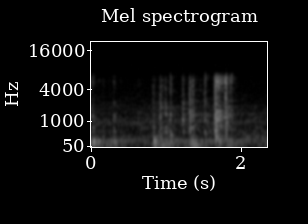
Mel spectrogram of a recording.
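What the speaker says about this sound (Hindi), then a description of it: "उसको मैं नोटपैड पे भी टाइप कर लेता हूं" Keys tapped on a computer keyboard while typing into Notepad, irregular soft clicks in short bursts with one sharper keystroke, close and quiet, no talking.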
